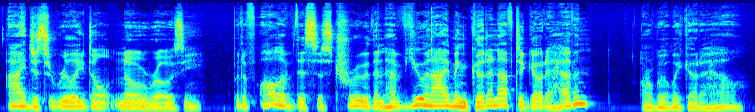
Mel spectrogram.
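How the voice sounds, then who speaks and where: A man voicing an emotional special agent in an audiobook, tender and frightened by turns, talking higher than his narration. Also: moderate pace, mellow, close to an everyday voice. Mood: fearful.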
